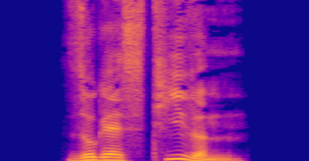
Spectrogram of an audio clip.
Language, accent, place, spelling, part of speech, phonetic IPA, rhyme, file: German, Germany, Berlin, suggestivem, adjective, [zʊɡɛsˈtiːvm̩], -iːvm̩, De-suggestivem.ogg
- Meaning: strong dative masculine/neuter singular of suggestiv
